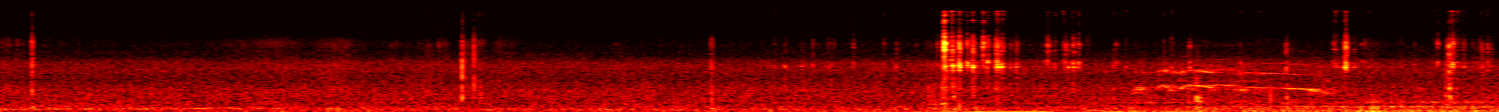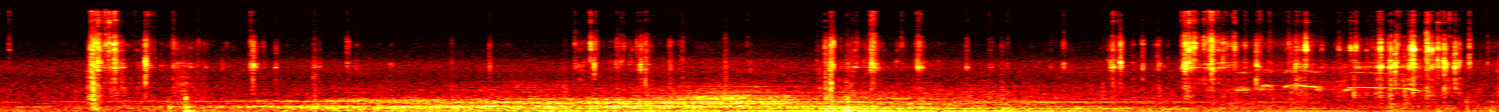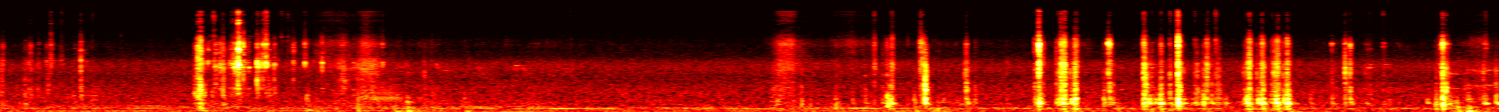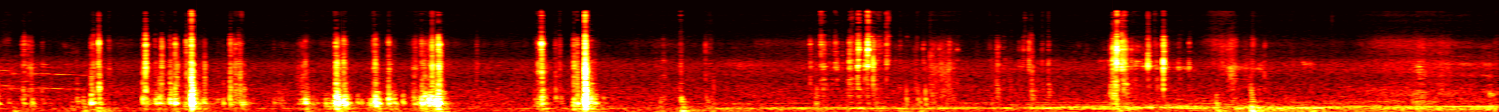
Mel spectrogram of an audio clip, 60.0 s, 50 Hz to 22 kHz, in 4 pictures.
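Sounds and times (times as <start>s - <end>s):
car keys jangling: 7.8s - 11.3s, 13.3s - 15.2s, 15.8s - 18.7s, 19.8s - 30.8s, 53.0s - 57.0s.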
